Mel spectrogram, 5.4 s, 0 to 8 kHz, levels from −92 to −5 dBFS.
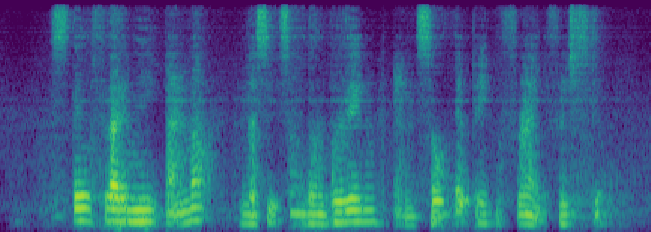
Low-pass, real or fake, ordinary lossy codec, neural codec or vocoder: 7.2 kHz; fake; none; codec, 44.1 kHz, 0.9 kbps, DAC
